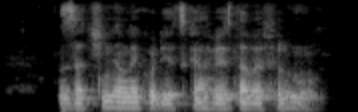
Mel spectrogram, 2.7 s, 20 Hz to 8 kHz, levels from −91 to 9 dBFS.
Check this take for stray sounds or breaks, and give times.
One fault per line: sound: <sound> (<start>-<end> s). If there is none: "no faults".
no faults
